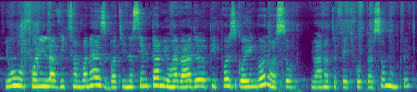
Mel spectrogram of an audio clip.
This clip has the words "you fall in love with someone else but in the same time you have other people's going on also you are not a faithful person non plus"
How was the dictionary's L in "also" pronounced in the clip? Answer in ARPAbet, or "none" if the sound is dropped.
L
